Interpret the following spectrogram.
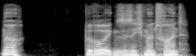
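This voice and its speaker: A man's voice: medium pitch, moderate pace, warm tone, no room sound, clean studio sound, lightly acted. A man voicing a grieving young male soldier, speaking with rising passion and pleading outbursts. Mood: despairing.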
